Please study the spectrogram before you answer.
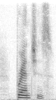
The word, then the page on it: branches: American English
